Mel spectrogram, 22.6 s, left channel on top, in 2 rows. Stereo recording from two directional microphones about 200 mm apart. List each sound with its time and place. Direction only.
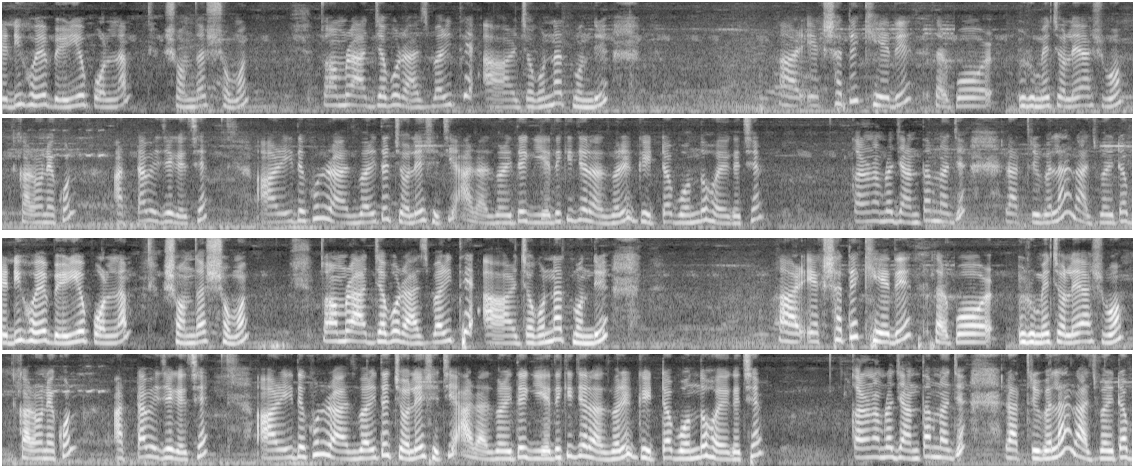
0.0 s speech: 30° right (ahead or behind)
7.8 s speech: 35° right (ahead or behind)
